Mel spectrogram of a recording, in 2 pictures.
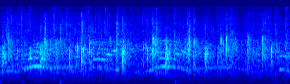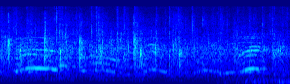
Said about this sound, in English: Somebody ought to recognize today that God has been good to you. Come on and clap your hands all over this.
